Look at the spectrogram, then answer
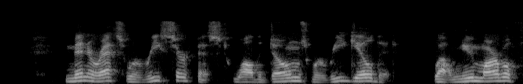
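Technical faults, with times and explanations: No technical faults are audible anywhere in this recording.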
